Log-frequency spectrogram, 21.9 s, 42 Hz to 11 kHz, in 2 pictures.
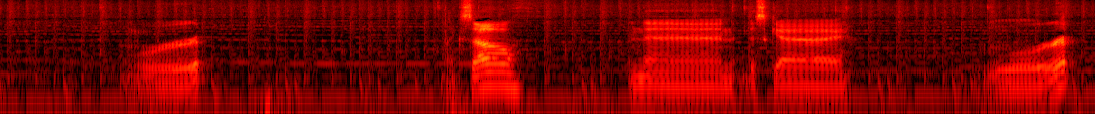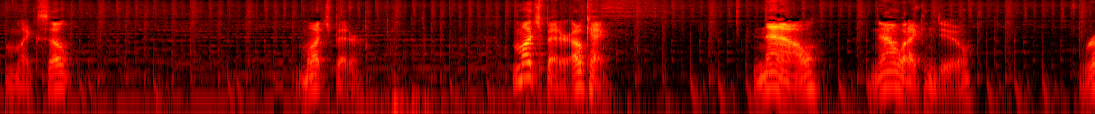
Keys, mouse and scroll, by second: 0.0-1.0 right drag, 1.0-4.5 drag, 7.4-9.8 right drag, 9.8-14.4 drag, 15.2 Tab, 16.8-17.4 scroll down 13, 20.1-21.8 drag.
